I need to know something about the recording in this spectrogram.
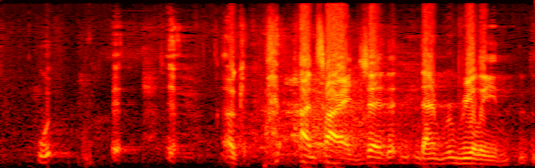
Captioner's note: stammers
